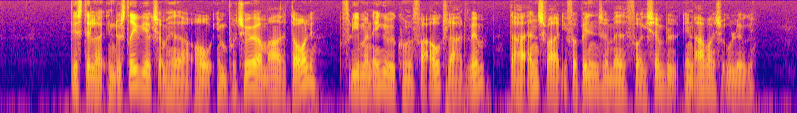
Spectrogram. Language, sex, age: Danish, male, 30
